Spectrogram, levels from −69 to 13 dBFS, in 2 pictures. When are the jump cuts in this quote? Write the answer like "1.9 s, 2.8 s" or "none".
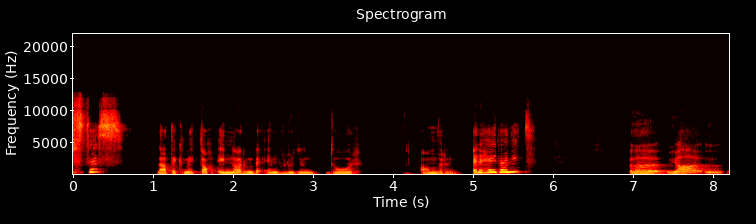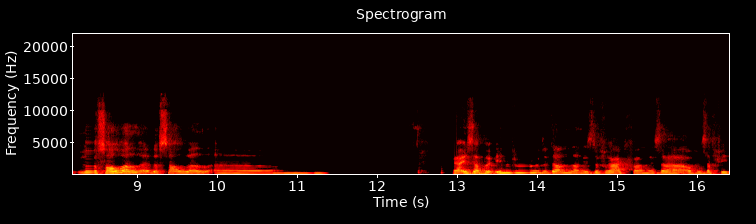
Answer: none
